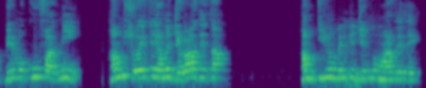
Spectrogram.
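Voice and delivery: angry friends telling him off; scolding. Acted. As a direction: scold him, you fool.

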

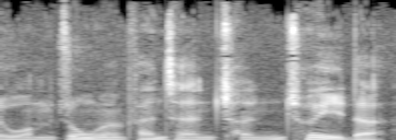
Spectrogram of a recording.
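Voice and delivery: ordinary talk

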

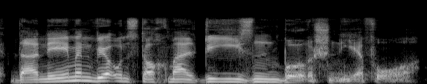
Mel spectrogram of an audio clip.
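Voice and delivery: loud, ringing Santa announcement; booming voice. A narrator's reading. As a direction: boom it out to the crowd. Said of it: "mit seiner schallenden Stimme".

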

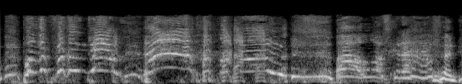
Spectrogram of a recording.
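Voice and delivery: high wail breaking into laughter; despairing panic. Real, not acted. [name] begs for the call to end, panicked wailing. Despairing after disastrous second message.

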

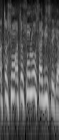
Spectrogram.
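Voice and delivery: shouted warning; loud warning. Real, not acted. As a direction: yell a warning. Warning friends, slippery.

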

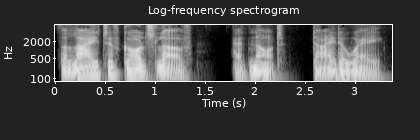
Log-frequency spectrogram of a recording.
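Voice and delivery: usual speaking voice

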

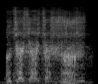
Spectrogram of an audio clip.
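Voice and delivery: whispered rattling doorknob noise. Retold or imitated. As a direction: rattle it out under your breath. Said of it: "ドアノブを回してるのです".

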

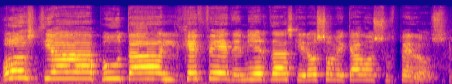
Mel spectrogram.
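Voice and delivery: slow, loud, high drawn-out swearing; furious cursing. Real, not acted. Player cursing the disgusting boss, furious. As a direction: curse the boss out, dragging each word.

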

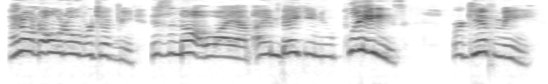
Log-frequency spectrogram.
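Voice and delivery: loud, high, pleading cry; desperate begging. Acted. A character begging a lover to forgive him, loud and high. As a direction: beg for forgiveness at full voice. Acted plea in an audition.

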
